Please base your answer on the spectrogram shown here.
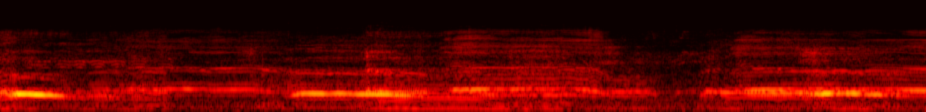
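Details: Goats chilling and playing together, giving loud quavering bleats that rise then fall, three long calls spaced about every two to three seconds, with voices talking in the background.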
